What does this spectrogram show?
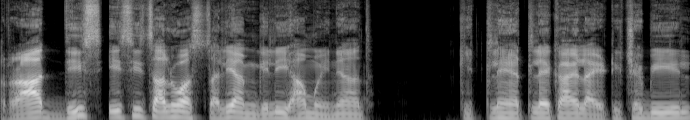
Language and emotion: Goan Konkani, fearful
